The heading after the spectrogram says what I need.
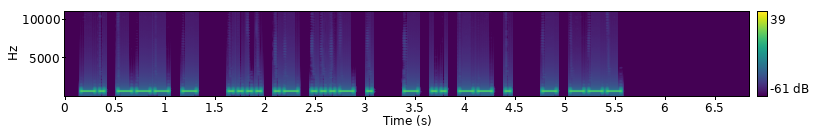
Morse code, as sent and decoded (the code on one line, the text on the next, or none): -. --- - / .... .- ...- . / - .. -- . / - ---
NOT HAVE TIME TO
